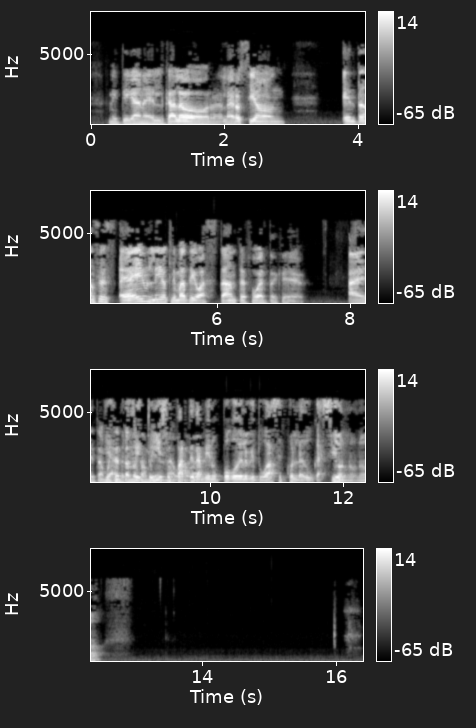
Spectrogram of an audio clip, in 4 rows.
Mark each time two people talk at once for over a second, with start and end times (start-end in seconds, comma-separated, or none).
8.3-9.9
